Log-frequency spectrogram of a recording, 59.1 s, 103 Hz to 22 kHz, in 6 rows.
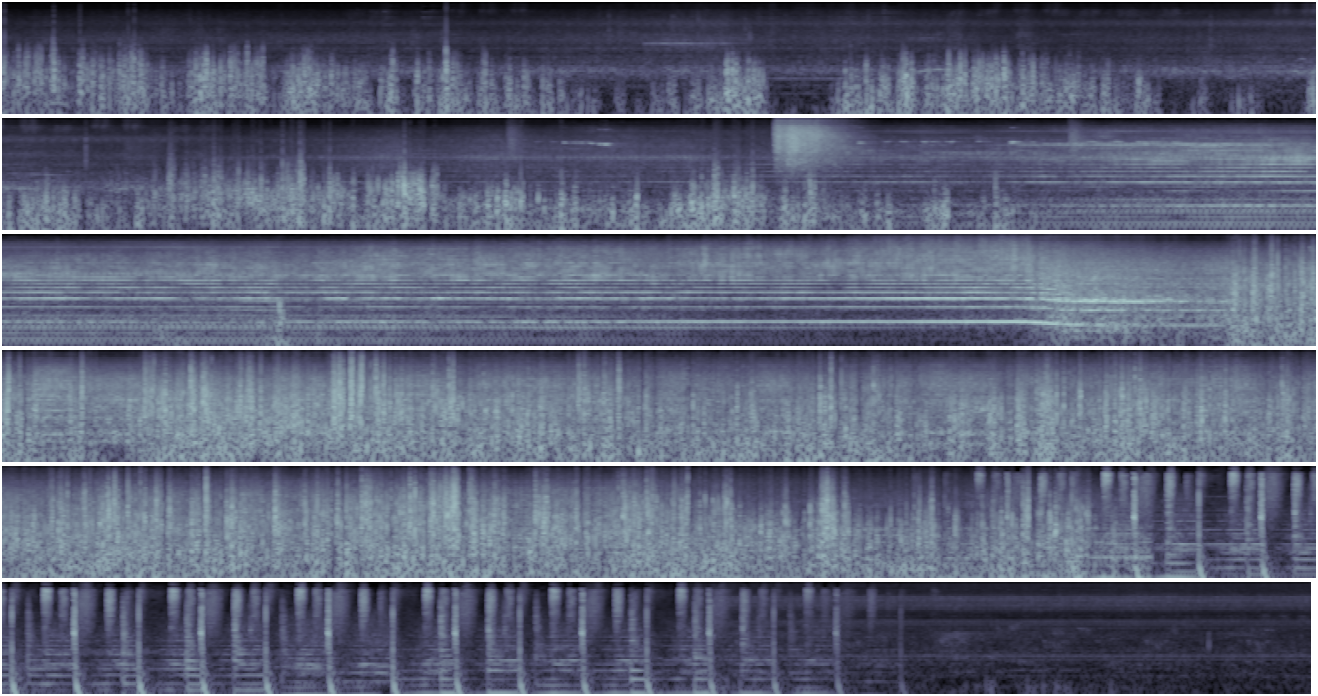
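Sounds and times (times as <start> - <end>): train rushing past: 0.0 - 56.9
locomotive horn blast: 4.8 - 5.8, 13.5 - 48.8, 54.4 - 59.0.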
